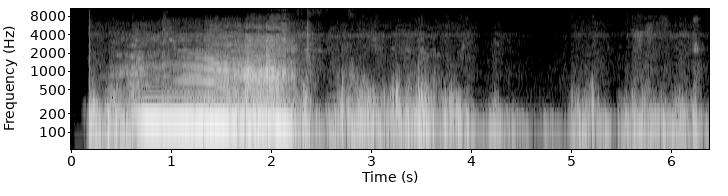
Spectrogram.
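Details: A male lion at Plains Camp, Kruger/Sabi Sands, 5 November 2023, gives a deep, rumbling roar to contact his brother, who may be somewhere in the area, followed by softer grunting exhalations.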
